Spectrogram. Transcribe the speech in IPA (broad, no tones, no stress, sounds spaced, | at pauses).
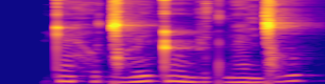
ʈ æ̃ h o ɡ͡ǀ õ ɭ i ʈ ũ b e t b æ̃ ɡ͡ǀ u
